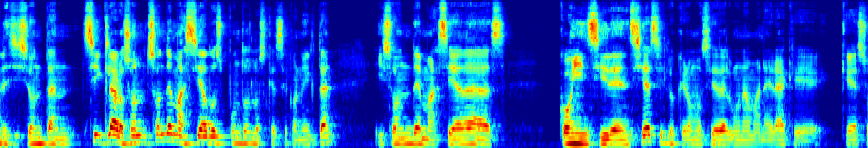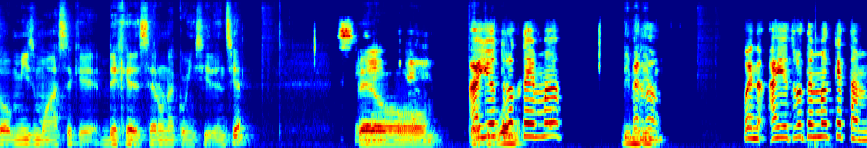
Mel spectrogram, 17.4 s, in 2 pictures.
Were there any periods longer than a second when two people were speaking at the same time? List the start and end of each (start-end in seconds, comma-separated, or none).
12.2-14.0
